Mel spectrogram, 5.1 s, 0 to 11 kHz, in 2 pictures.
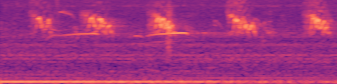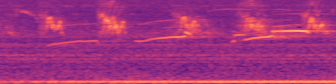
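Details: Osprey at a nest during a fish delivery, the third fish of the day, in August 2020: a series of high, thin, upslurred whistled chirps repeated roughly every half second over a steady low hum.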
